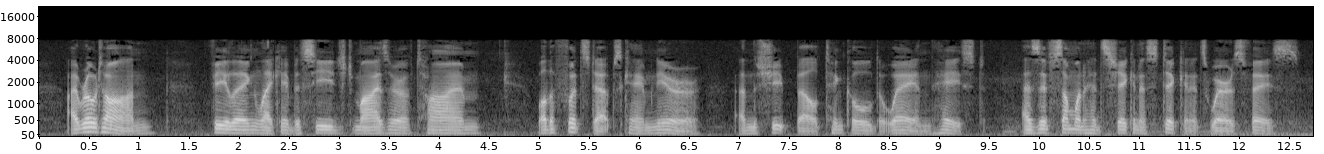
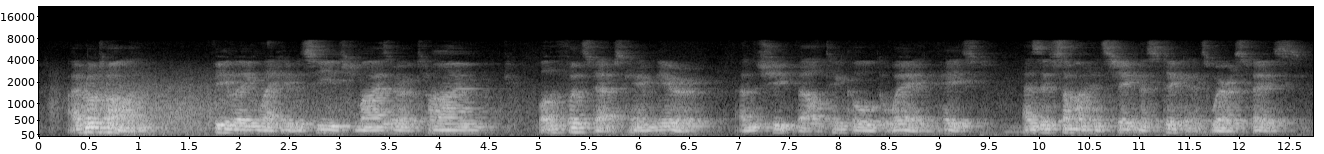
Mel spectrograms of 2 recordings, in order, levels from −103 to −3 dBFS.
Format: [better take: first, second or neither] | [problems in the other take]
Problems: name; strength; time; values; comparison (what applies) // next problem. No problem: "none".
first | background sound (Thunder / Rain); 17 dB below the speech // room echo; dies away in 0.8 s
